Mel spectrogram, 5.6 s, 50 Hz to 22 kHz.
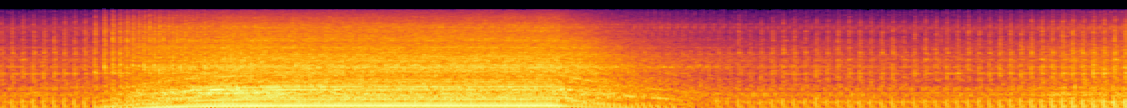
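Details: Stihl BR600 backpack leaf blower after adjusting the hidden throttle trigger set screw to reduce trigger slop: engine climbs cleanly from idle to steady full-throttle roar, holds, drops back smoothly; full throttle restored.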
